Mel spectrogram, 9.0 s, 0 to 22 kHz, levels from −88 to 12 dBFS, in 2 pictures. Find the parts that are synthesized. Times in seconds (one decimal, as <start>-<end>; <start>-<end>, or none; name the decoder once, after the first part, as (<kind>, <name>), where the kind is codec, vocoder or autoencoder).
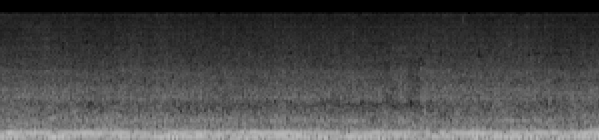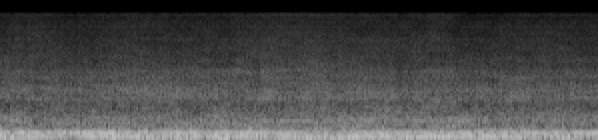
0.0-0.4 (codec, SNAC); 4.7-9.0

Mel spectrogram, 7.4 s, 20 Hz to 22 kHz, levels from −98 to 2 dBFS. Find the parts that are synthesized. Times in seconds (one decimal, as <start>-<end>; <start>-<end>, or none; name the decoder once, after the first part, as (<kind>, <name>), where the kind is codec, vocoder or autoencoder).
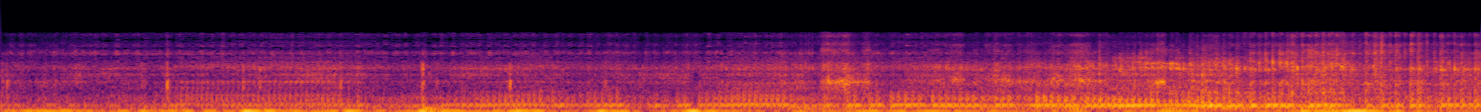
5.1-7.4 (codec, DAC)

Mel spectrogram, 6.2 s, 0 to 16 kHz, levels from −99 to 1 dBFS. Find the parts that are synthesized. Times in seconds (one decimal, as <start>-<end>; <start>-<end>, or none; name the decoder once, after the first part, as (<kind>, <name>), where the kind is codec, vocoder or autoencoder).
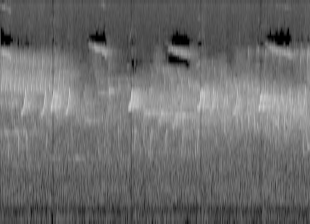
0.0-6.2 (vocoder, Vocos)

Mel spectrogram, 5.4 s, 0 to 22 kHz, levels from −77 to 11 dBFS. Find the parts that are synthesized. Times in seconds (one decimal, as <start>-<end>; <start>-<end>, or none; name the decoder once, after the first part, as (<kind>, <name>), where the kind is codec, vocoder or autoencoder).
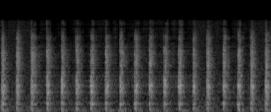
0.7-3.9 (codec, HILCodec); 4.4-5.0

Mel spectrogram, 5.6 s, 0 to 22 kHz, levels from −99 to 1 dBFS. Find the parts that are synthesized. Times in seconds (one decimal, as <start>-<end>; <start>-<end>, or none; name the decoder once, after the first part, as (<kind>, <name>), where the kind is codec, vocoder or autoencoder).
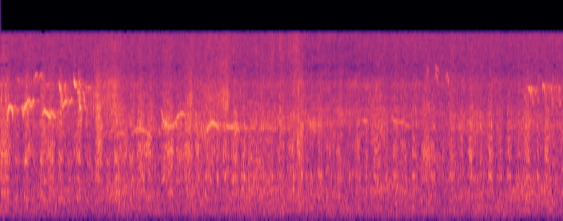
2.9-3.6 (codec, HILCodec)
